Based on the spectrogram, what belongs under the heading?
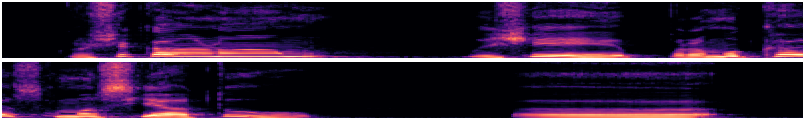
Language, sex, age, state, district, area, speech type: Sanskrit, male, 60+, Karnataka, Mysore, urban, spontaneous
